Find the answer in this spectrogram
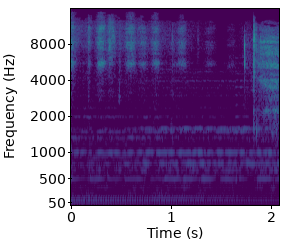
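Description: Faint scratching of a coloured pencil shading on paper in light back-and-forth strokes, under soft background music with sustained tones.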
